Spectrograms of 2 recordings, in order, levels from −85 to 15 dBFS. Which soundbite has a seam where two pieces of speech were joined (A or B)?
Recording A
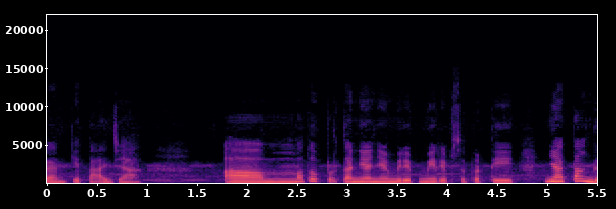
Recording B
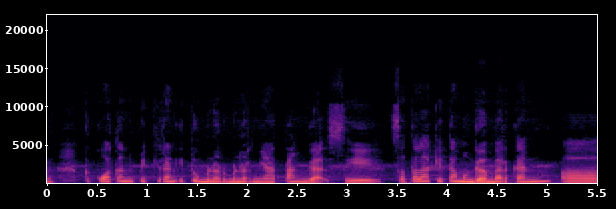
B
